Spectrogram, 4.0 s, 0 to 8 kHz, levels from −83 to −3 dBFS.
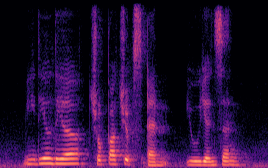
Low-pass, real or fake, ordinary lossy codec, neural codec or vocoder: none; fake; none; codec, 16 kHz, 1 kbps, X-Codec, HuBERT features, trained on LibriSpeech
